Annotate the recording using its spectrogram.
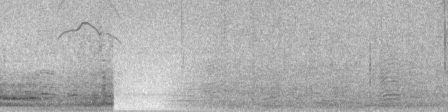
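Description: Diecast toy cars rolling down a plastic track through the finish gate, a buzzing hum that cuts off suddenly about a second in, followed by a faint steady hiss.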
